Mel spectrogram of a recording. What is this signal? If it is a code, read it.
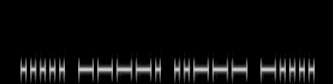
Morse code, heard as a keyed tone, about 25 wpm, 700 Hz. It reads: 5926
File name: practice / 25wpm / Four Letter-Number Combinations - 25wpm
